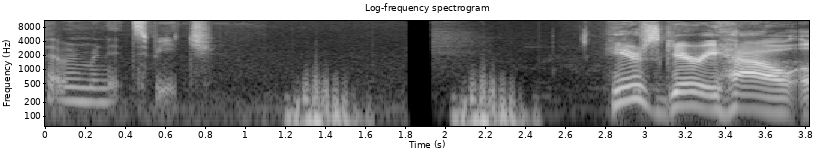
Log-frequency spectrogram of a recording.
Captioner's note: whoosh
